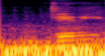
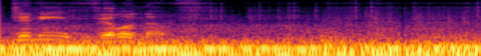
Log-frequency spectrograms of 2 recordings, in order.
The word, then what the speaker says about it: Denis Villeneuve: It's Denis Villeneuve. Denis Villeneuve. And you don't pronounce the S. It's Denis. It's a French thing.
